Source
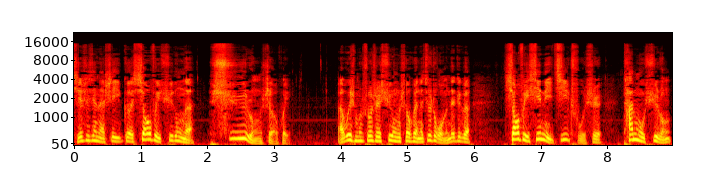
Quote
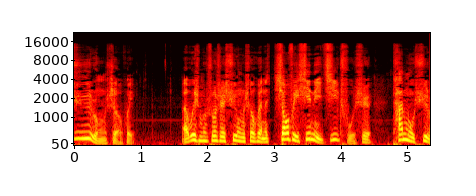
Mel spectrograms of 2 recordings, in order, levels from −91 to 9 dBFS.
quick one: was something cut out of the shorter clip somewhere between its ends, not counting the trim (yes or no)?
yes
